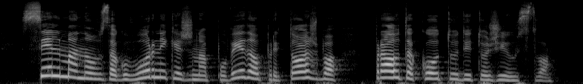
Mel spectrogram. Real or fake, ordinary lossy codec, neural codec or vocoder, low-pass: real; none; none; none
